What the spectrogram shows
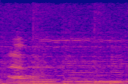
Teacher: Di situ ada nun sukun, setelahnya huruf ba, dan itu dibaca durasinya yaitu sekitar satu alif atau dua harokat. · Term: iqlab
